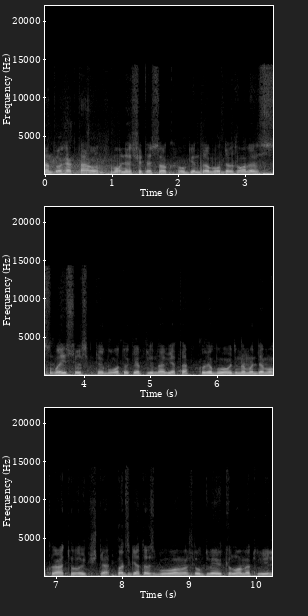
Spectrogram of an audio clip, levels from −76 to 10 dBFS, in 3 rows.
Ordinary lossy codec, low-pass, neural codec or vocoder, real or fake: MP3, 64 kbps; 14.4 kHz; codec, 44.1 kHz, 7.8 kbps, DAC; fake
